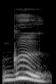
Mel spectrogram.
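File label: "гы", Komi, female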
